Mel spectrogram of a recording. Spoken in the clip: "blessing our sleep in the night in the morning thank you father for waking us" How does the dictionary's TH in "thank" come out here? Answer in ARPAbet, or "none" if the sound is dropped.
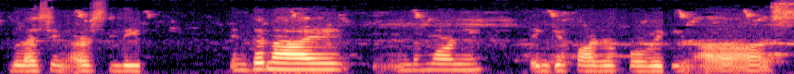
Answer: T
